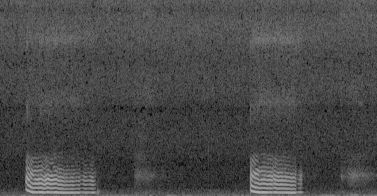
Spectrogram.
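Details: A sleeping Chihuahua from Capdepera snores. Each drawn-in breath makes a nasal, humming, tonal rasp lasting about a second and a half, followed by a soft airy breath out, in a cycle about every four and a half seconds.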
